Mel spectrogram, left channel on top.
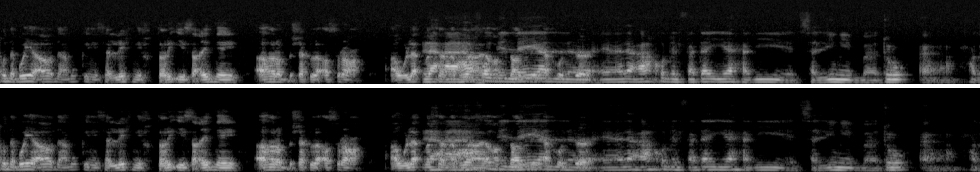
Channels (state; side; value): noise; left; hiss, 25 dB below the sound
